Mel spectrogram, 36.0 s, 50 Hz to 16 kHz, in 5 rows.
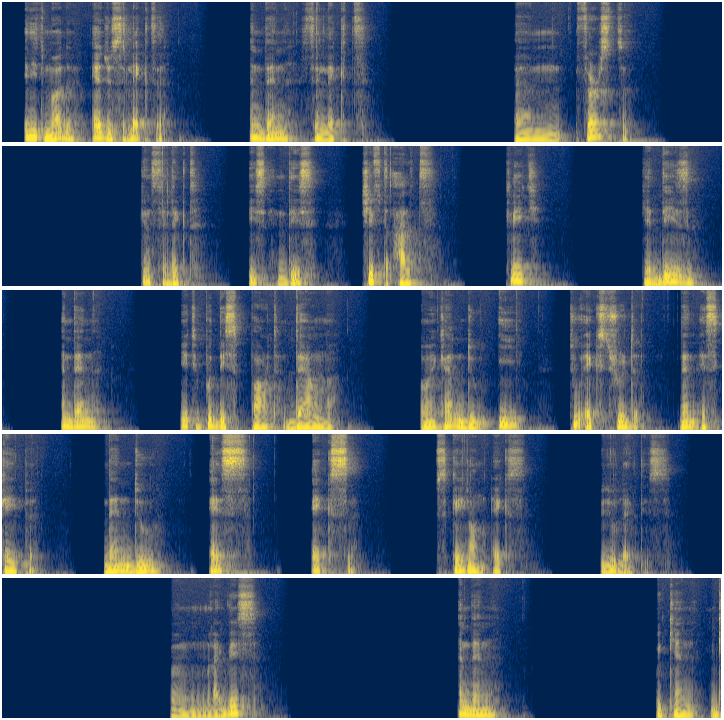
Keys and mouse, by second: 4.3 click, 5.0 click, 7.6 alt+click, 11.2 alt+shift+click, 12.5 click, 19.6 e, 23.8 s, 35.6 click.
